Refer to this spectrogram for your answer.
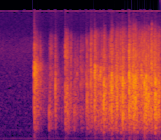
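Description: Clapping starts abruptly and builds into rapid, overlapping handclaps from a few audience members applauding a performer on a stage, growing denser and steadier over a couple of seconds with no voices.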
